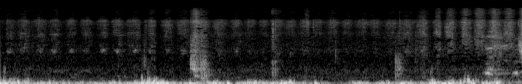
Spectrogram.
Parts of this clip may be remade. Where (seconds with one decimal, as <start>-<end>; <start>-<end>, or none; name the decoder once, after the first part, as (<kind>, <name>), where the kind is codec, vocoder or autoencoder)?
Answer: none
